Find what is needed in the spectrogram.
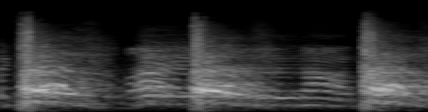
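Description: Crowd of men doing matam: bare chests struck by open hands in unison, three sharp slaps a little under a second apart. After each slap the crowd lets out a loud chanted shout.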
